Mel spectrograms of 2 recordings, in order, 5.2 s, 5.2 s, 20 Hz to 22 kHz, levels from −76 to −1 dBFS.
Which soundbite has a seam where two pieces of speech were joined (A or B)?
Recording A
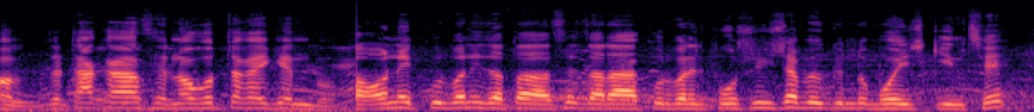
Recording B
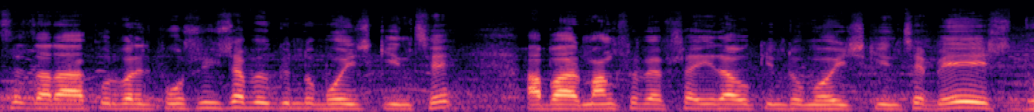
A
